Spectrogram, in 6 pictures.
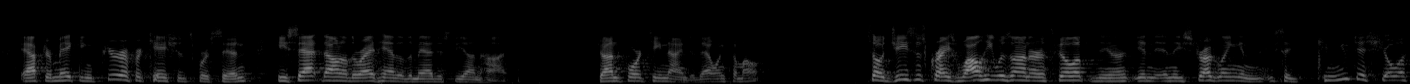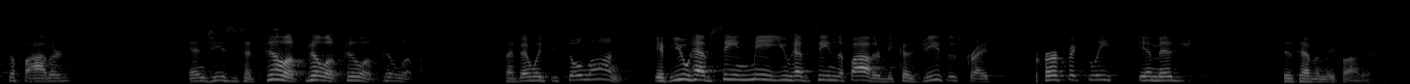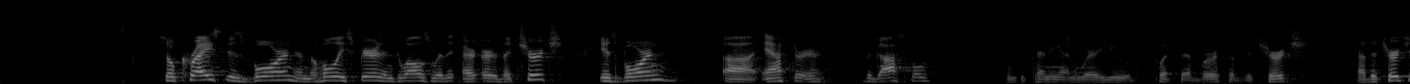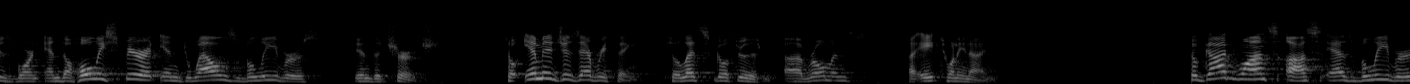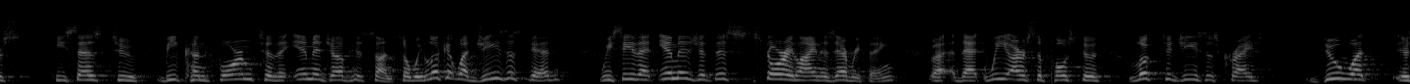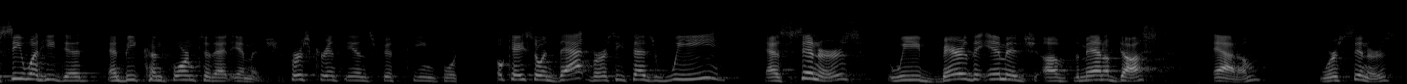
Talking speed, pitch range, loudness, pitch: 155 wpm, 150-210 Hz, -44 LUFS, 180 Hz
